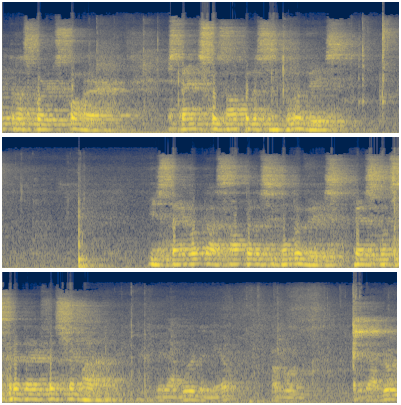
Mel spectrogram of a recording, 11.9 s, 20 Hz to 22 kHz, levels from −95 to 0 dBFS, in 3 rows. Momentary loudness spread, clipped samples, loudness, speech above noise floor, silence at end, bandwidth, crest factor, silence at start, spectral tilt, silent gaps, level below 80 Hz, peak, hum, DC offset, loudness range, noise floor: 14 LU; 0.4%; -10 LUFS; 22 dB; 0 s; 16 kHz; 12 dB; 0 s; -4 dB/octave; none; -34 dBFS; 0 dBFS; none; 2%; 4 LU; -32 dBFS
